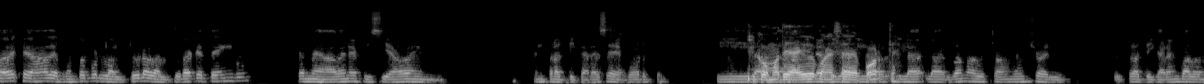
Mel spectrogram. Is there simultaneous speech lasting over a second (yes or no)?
yes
